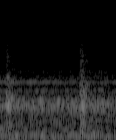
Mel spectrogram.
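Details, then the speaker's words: Simulation of hearing through Linner Nova earbuds (hearing-aid-style amplification): two brief clunks of a box opening and closing sound spread-out and annoying over a muffled hum with a thin, radio-like, distorted quality. "Mais avec le Linner Écouteurs Nova, le bruit devient plus répandu et c’est gênant, par exemple quand les objets sont déplacés ou placés sur une table."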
